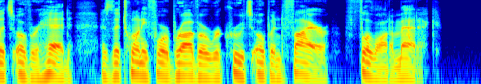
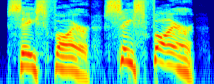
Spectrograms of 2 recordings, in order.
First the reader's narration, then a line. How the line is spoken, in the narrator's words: Byrne shouted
